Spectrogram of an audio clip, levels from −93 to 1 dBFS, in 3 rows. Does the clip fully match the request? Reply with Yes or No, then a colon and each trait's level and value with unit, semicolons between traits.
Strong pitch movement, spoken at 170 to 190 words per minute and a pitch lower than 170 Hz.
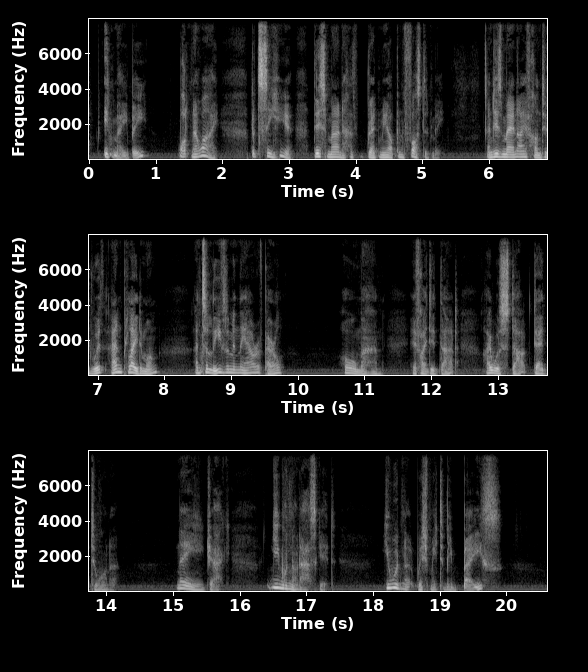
Yes: wide, 6.2 semitones; average, 185 wpm; medium, 140 Hz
